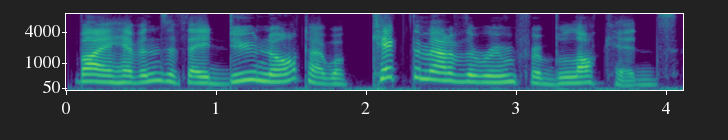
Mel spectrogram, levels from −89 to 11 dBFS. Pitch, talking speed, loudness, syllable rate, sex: 220 Hz, 235 wpm, -19 LUFS, 4.8 syllables/s, female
